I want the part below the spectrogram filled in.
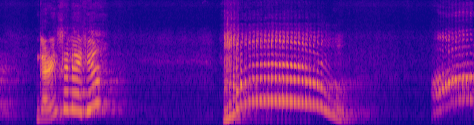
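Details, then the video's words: An Alexandrine parakeet talks in three harsh, speech-like utterances with rich harmonics, the middle one long and sliding downward at the end, with short pauses between. "Parrot Talking and Parrot Sound"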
